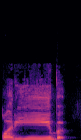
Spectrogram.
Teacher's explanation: قاف کو ہیوی کرنا ہے، با پہ کلکلہ کرنا ہے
